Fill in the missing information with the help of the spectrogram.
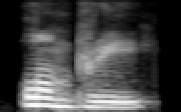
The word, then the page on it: aumbry: Indian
